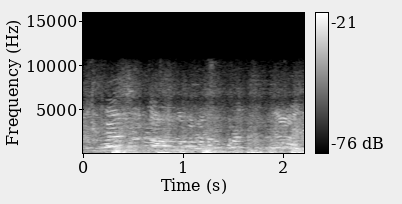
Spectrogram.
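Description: Crowd of young marchers and onlookers chattering and calling out, over a steady low beat of about two pulses a second.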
